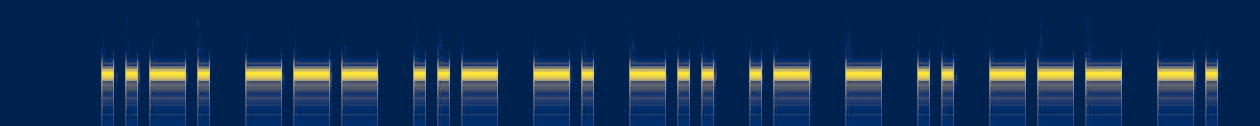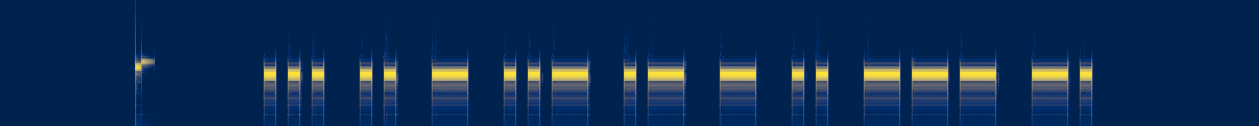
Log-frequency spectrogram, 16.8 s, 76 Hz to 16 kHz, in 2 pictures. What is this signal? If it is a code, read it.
Morse code, heard as a keyed tone, about 15 wpm, 700 Hz. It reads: FOUNDATION SITUATION
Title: Sentences from Top 1200 Words - New Word Drill - 15wpm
